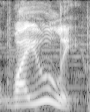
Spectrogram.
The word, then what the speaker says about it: Guayule: Now, we won't be testing you on your ability to describe or pronounce Cis-1-4 polyisoprene or even to spell Guayule, which, by the way, starts with a silent G and looks like it would be pronounced Guayule.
